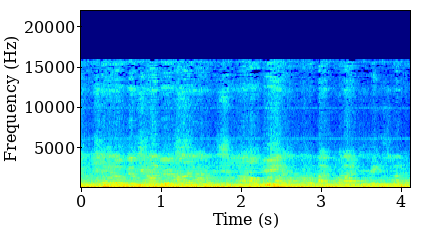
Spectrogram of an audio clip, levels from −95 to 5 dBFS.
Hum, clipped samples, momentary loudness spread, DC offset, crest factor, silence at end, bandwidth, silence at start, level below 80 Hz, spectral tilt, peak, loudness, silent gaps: none; under 0.1%; 4 LU; under 0.1%; 14 dB; 0 s; 16 kHz; 0 s; -32 dBFS; -6.5 dB/octave; -14 dBFS; -29 LUFS; none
